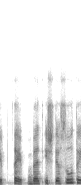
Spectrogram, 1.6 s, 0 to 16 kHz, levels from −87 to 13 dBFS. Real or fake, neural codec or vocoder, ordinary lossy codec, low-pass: real; none; Opus, 32 kbps; 7.2 kHz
